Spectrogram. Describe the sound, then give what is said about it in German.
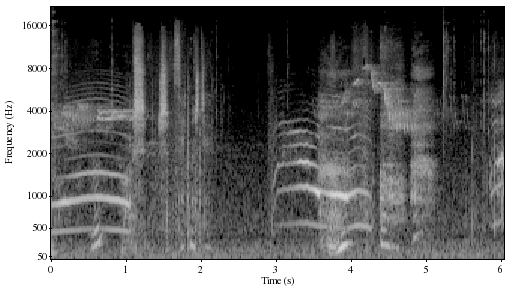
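A Chartreux cat meows from up in an old oak tree where horses graze, giving a few drawn-out, wavering meows. People talk quietly around and between the calls. “Das ist eine Katze.”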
